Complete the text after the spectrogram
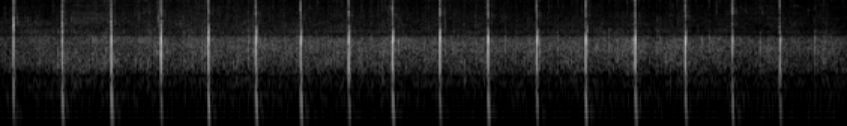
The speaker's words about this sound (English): yeah, we can clap.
